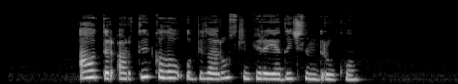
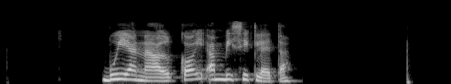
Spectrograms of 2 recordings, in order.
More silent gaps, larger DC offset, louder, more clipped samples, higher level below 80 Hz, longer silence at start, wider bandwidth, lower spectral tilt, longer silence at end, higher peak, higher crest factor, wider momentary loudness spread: second, none vs 3.04-3.09 s, 3.15-4.06 s; neither; second, -22 LUFS vs -17 LUFS; neither; second, -76 dBFS vs -54 dBFS; second, 0.8 s vs 1.05 s; first, 11.5 kHz vs 8 kHz; about the same, -4 dB/octave vs -5 dB/octave; first, 1 s vs 0.4 s; about the same, -4 dBFS vs -2 dBFS; about the same, 18 dB vs 18 dB; second, 5 LU vs 8 LU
